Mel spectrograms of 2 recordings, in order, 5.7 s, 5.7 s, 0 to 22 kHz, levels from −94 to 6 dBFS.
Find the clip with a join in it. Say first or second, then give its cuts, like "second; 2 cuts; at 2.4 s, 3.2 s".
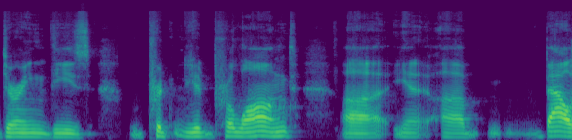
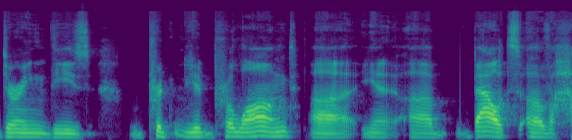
second; 2 cuts; at 3.0 s, 4.5 s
